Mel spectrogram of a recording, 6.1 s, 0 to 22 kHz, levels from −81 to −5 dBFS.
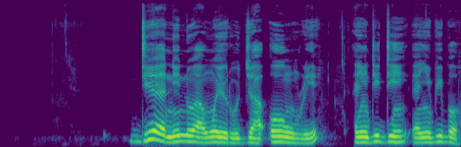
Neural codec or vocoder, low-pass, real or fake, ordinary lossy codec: vocoder, 44.1 kHz, 128 mel bands every 512 samples, BigVGAN v2; 19.8 kHz; fake; none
